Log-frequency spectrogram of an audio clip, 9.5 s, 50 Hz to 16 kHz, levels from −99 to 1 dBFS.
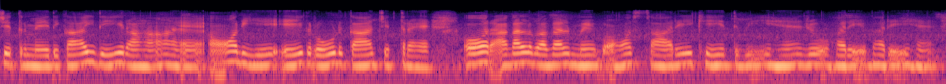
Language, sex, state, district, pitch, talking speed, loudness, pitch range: Hindi, female, Uttar Pradesh, Jalaun, 190 Hz, 165 wpm, -22 LUFS, 180-205 Hz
